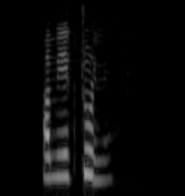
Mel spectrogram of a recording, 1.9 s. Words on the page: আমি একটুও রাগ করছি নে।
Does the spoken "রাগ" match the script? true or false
false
